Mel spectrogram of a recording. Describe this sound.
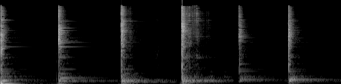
striking an iron bar with another tiny iron bar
